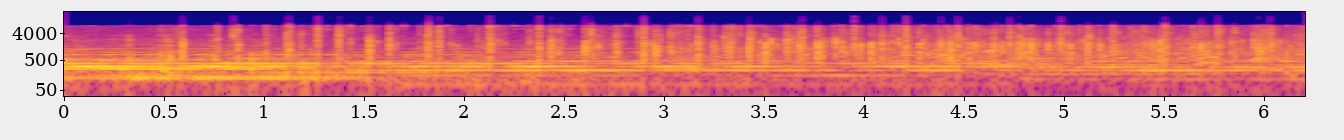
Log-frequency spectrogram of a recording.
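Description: Music with long held notes, joined about half a second in by a crowd of guests clapping steadily as the newlyweds walk up the aisle.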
